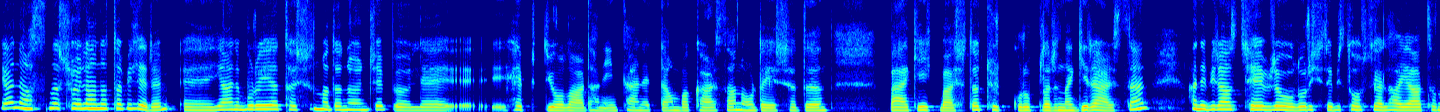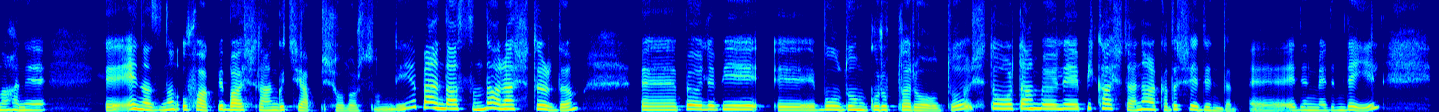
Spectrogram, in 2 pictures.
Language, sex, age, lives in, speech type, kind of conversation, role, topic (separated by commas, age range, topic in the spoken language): Turkish, female, 35-39, Austria, conversation, advice, user, Yeni taşındığım yerde nasıl anlamlı arkadaşlıklar kurabilir ve sürdürebilirim?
